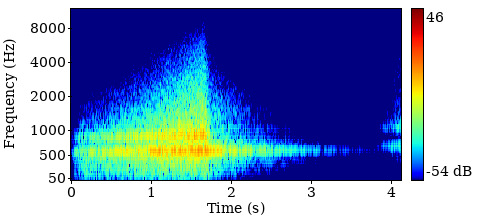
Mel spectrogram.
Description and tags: Whoosh Simple ER SFX 2
swosh, swish, woosh, air, whoosh, long, soft, swoosh, transition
